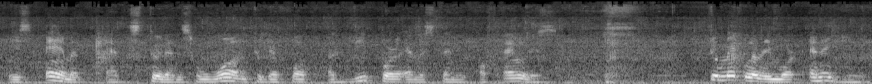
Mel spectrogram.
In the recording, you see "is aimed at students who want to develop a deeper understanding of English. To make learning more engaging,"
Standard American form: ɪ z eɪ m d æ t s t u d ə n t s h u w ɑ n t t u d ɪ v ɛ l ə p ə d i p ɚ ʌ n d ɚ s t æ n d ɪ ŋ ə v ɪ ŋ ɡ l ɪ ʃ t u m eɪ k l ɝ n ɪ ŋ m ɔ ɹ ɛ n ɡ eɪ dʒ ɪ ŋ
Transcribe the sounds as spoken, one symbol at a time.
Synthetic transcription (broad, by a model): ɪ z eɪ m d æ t s t u d ə n t s h u w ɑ n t t u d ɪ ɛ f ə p ə d i p ɚ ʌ n d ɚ s t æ n d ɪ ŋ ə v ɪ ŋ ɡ l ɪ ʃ t u m eɪ k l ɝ ɪ m ɔ ɹ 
